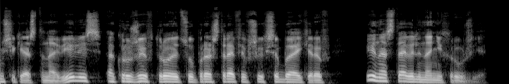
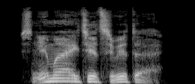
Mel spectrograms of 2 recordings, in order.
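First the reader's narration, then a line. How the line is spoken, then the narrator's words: Through gritted teeth. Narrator (Russian): процедил Хорн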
